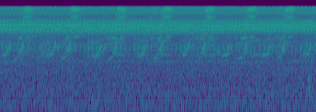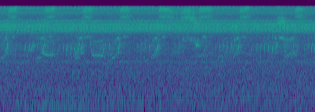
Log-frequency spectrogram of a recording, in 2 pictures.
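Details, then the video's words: By a small stream in Japan in summer, cicadas keep up an unbroken high buzz while rhythmic rising scrapes repeat quickly, over seventy a minute, with crisp high ticks between. "小川の流れと蝉の声 自然音 ～夏～ Japan Sound of nature Cicada's voice"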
